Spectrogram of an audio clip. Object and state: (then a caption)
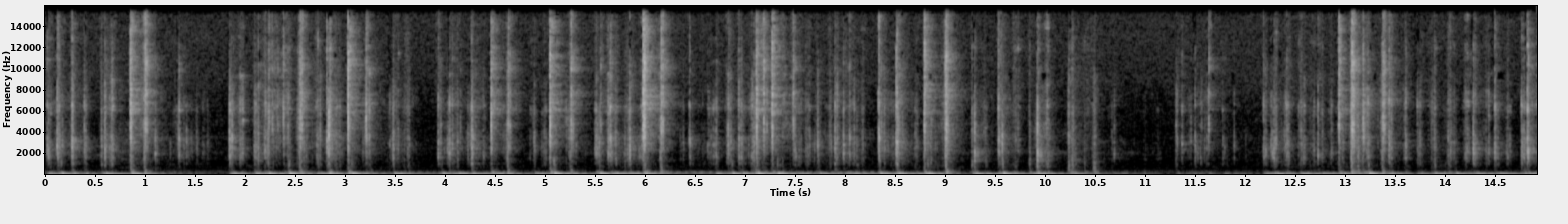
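Plastic membrane keyboard. Fingertips of both hands type steadily on a full-size black plastic membrane gaming keyboard with RGB backlight, resting on a marble surface. Rapid, dense keystrokes give hollow, low plastic taps through the hollow housing, with brief pauses near 2 seconds and 11 seconds.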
